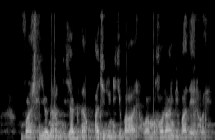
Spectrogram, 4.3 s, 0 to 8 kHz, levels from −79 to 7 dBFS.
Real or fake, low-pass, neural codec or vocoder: fake; 7.2 kHz; autoencoder, 48 kHz, 128 numbers a frame, DAC-VAE, trained on Japanese speech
